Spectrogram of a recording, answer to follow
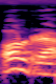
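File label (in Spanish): "honra", Argentina, La Plata; liquide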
